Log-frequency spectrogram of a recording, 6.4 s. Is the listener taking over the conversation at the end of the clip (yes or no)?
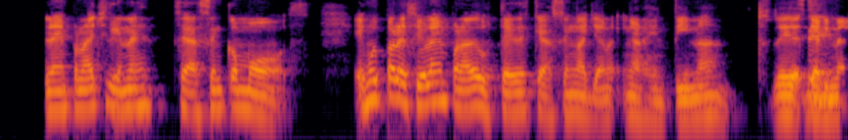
no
